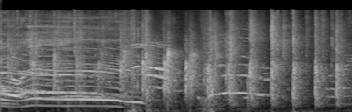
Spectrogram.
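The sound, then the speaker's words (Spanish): A sustained vocal cheer gives way to steady, rhythmic hand clapping, roughly a dozen sharp claps in a row, with a voice briefly holding a tone over the middle of them. “A ver, vamos a dar una fuerte el aplauso.”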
